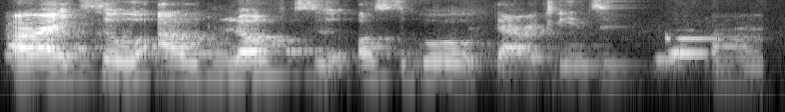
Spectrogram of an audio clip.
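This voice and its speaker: A woman's voice: mid-range voice, expressive, moderate pace, creaky. A Nigerian woman hosting a live online info session, welcoming viewers and reading out their comments. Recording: roomy echo.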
